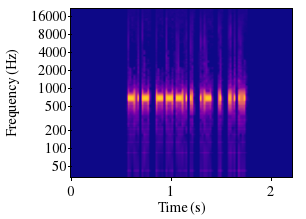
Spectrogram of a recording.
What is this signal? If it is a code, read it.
Morse code, heard as a keyed tone, about 48 wpm, 700 Hz. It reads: K8AEH
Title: USA Call Signs - 5 Characters - 4x Character Spacing - 50wpm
